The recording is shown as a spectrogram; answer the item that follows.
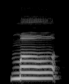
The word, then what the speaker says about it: ma: of the chinese syllable when you see the english letter m in ping in the pronunciation is mu it's like the m in the english word mai say mu now mimic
